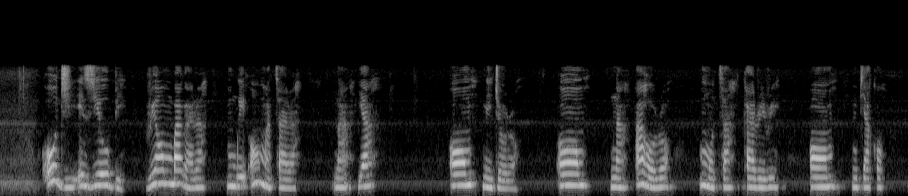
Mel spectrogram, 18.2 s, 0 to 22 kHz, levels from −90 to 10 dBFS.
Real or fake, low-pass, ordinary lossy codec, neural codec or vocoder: real; 5.4 kHz; none; none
